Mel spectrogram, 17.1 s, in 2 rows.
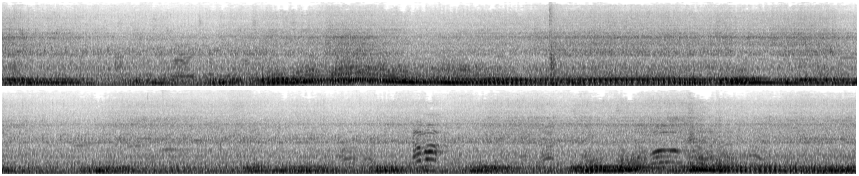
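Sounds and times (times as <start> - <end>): engine revving under load: 0.0 - 17.0
sharp knock: 5.4 - 5.9.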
